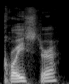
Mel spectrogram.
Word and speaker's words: Kooistra: on so our Blaire my pronouncing your last name correctly is it coy stirrer yes you got that right what's that what's the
